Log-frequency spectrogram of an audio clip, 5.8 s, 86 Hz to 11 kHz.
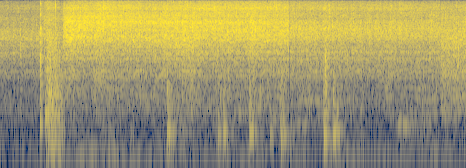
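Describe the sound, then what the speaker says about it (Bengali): Steady sizzling of grated beetroot frying in a pan, with a few soft scraping stirs and light clinks; no voices. "বিটগুলো ভাজা হয়ে গেছে, 1 মিনিট মতন ভেজে নিয়েছি"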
